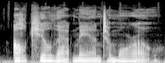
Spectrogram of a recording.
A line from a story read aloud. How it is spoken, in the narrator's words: Owen whispered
